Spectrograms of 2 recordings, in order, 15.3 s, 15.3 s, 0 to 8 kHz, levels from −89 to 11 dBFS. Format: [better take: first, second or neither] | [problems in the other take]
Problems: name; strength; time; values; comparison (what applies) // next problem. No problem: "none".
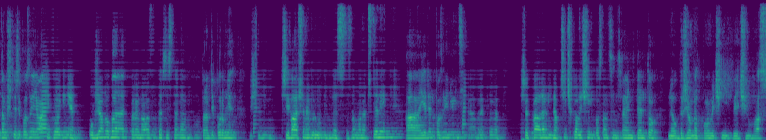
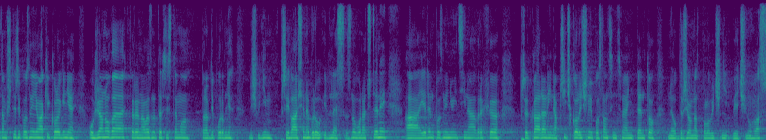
second | noise reduction (neural mask model DeepFilterNet 3)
